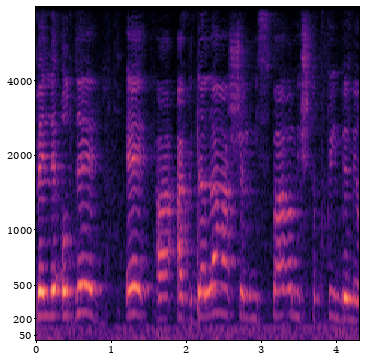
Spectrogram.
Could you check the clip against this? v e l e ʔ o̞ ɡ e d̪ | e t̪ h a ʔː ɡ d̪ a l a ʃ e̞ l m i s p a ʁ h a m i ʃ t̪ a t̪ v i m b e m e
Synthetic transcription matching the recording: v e l e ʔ o̞ d e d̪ | e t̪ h a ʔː ɡ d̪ a l a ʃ e̞ l m i s p a ʁ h a m i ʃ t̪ a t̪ f i m b e m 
